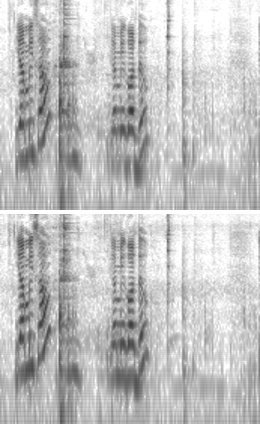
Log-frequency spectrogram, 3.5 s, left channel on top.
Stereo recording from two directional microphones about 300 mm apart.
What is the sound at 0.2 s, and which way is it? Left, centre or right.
Speech, centre.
